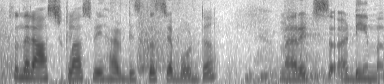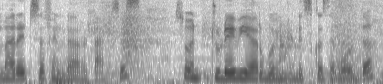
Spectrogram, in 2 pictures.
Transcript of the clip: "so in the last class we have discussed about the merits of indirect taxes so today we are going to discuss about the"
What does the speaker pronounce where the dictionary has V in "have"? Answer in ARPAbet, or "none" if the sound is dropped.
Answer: V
